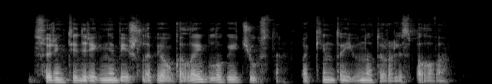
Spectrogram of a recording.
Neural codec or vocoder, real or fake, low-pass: vocoder, 24 kHz, 100 mel bands, Vocos; fake; 10.8 kHz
